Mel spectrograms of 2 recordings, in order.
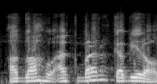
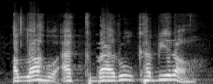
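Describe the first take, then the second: First: Akbar ends on r with no linking vowel. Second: Akbar takes an added u linking to kabira. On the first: It is read as if pausing after Akbar. The speaker calls it wrong. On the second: It is read connected without pausing. The speaker calls it right. "tapi kita wasal ya"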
